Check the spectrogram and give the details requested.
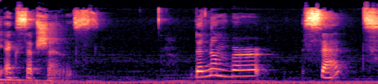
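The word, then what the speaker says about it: sept: The number set, set, that P is silent in that word, set.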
